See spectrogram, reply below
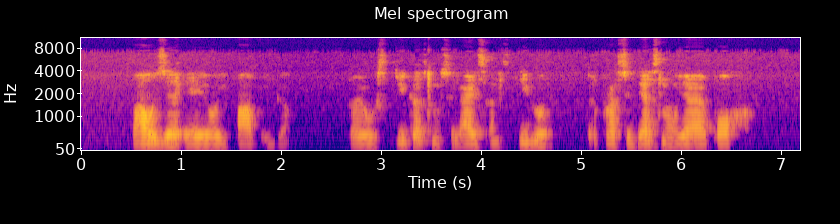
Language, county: Lithuanian, Vilnius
